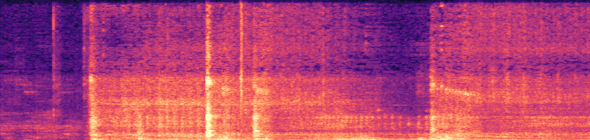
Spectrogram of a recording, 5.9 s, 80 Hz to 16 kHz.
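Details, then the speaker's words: Mahindra Blazo BS6 M Dura tipper diesel, code P0344 after a sudden loud engine noise; needs long cranking, catches, dies, restarts to an irregular idle, rpm won't pass 2000 even at full pedal. "इसे start करने में काफी समय लगा, चलिए इसे रेव करके देखते हैं। और आरपीएम, देखिए, यह दो से ऊपर नहीं जा रहा है।"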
